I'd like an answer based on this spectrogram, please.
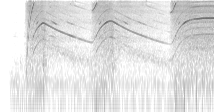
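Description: High-pitched whine of a dental drill, rising and falling in pitch over three bursts, from a sound-effect recording.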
